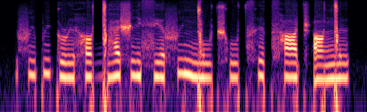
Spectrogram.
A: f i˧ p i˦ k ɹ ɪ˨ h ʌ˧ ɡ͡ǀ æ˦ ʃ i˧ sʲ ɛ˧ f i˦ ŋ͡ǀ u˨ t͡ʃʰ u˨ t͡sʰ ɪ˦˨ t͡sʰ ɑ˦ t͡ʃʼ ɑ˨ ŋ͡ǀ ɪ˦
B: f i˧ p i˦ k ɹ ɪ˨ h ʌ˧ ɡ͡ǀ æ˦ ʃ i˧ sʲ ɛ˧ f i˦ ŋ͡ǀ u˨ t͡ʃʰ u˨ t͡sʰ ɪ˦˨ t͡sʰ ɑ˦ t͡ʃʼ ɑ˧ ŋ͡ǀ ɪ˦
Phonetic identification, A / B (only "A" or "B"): B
